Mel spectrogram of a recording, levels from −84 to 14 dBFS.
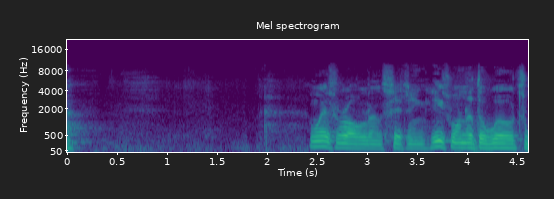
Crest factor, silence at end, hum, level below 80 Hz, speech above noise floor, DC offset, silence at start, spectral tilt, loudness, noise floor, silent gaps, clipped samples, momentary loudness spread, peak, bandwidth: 18 dB; 0 s; none; -62 dBFS; 32 dB; under 0.1%; 0 s; -6 dB/octave; -29 LUFS; -61 dBFS; none; under 0.1%; 6 LU; -14 dBFS; 10.5 kHz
